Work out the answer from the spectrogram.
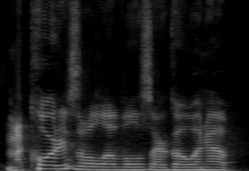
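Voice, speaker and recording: A young adult woman chatting casually on a livestream meant as soft ASMR, in a conversational, apologetic venting way. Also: lowish voice, brisk, smooth. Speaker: streamer, ASMR VTuber.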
